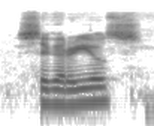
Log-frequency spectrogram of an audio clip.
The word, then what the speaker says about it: cigarillos: What's the proper pronunciation? Cigarillos.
